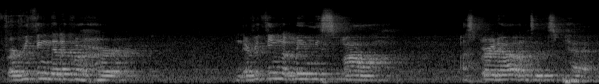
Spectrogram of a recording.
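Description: A woman's very fast, monotone, flat delivery, with strong room echo and noticeable background noise. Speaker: spoken word poet. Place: cafe.

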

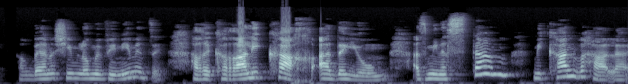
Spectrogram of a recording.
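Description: With a quiet background, a woman speaks in a calm tone at a moderate pace. Her pitch varies in an ordinary way. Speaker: holistic psychologist and sound healer hosting a show. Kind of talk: reflective monologue on personal growth. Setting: live broadcast. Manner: calm, flowing, spiritual. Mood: calm, reflective, warm. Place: studio.

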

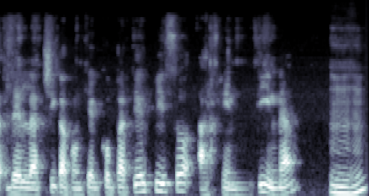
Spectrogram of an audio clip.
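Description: Speaking in an Italian accent, a man with a dark, mellow tone takes a fairly slow pace. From Italy. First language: Italian (speaking Spanish). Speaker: stand-up comedian. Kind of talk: casual chat. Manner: halting. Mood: cheerful, animated. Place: home room. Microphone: video call.

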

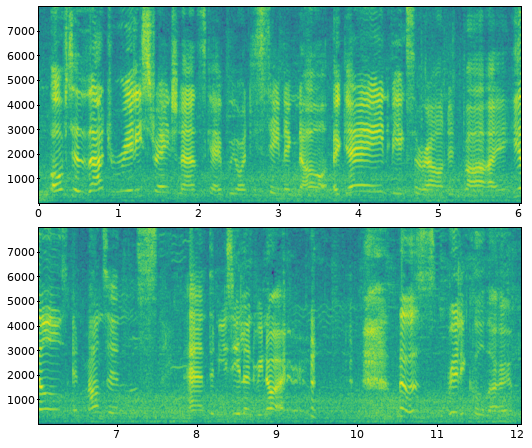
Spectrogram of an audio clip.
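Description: Speech comes at a fairly slow pace over loud background noise, with a dry sound and no echo. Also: woman. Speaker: travel vlogger. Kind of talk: casual vlog chat. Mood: cheerful, amazed. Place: car. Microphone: phone near.

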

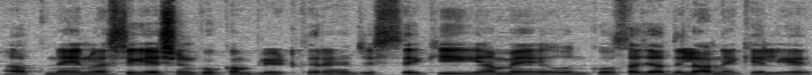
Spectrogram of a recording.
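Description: A man talks at a fairly slow pace with a medium pitch and monotone, flat intonation. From India, Kanpur, Uttar Pradesh; Uttar Pradesh, India. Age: 20s. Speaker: police officer. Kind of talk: interview. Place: office. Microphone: handheld.

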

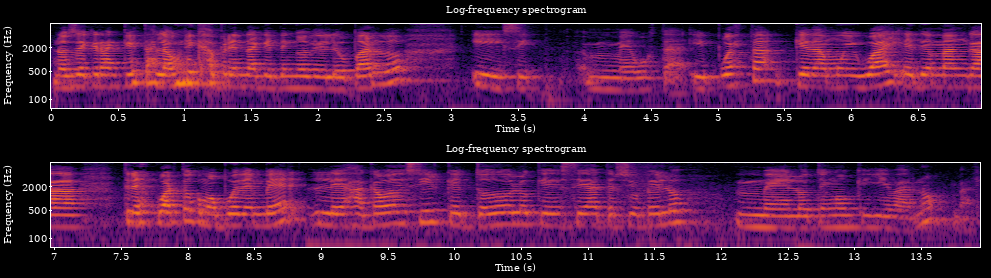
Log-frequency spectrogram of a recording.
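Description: This woman speaks at a moderate pace with a medium pitch. Her pitch varies in an ordinary way. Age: 20s. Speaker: beauty and fashion youtuber; fashion youtuber. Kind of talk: haul video monologue. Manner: animated. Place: home room. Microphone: phone near.

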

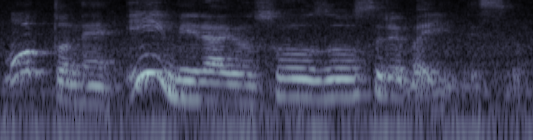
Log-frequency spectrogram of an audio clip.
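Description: This is a woman speaking. Light background noise can be heard. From Japan, Fukuoka; Japan. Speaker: psychological counselor. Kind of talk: solo talk to camera, advice monologue. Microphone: webcam.

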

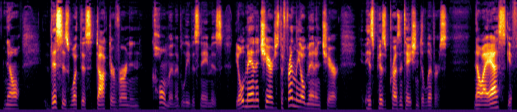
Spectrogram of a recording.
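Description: At a moderate pace, a man speaks in a dry recording with no echo and a quiet background. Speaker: channel host. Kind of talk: commentary. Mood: serious, concerned. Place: home room. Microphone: headset.

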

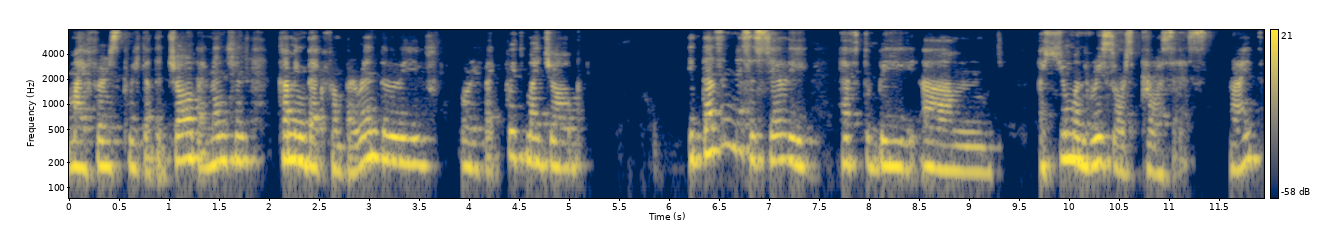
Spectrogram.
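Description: Against a quiet background, a woman speaks somewhat breathily at a fairly slow pace, with big swings in loudness and ordinary pitch variation. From Romania. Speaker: HR consultant; webinar presenter. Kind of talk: webinar presentation. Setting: video call. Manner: soft-spoken. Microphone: video call.

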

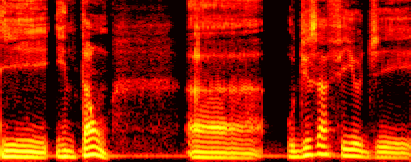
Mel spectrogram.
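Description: Intonation here is lively. The tone comes across dark and mellow. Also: man. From Brazil. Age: 60s. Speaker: Bible scholar and preacher; preacher. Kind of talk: interview. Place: studio. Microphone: studio mic.

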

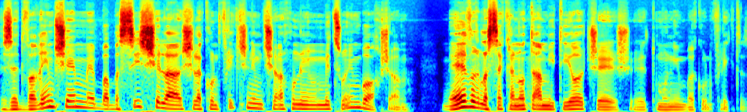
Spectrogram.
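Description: A man speaks at a fairly quick pace in a medium pitch, with very wide pitch swings. The recording is very clean with a silent background, dry and close with no echo. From Israel, Beersheba. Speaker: documentary director. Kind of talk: interview. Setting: studio.

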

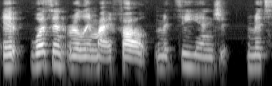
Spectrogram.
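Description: A natural voice reads aloud, its intonation fairly even. Nothing much stirs in the quiet background.

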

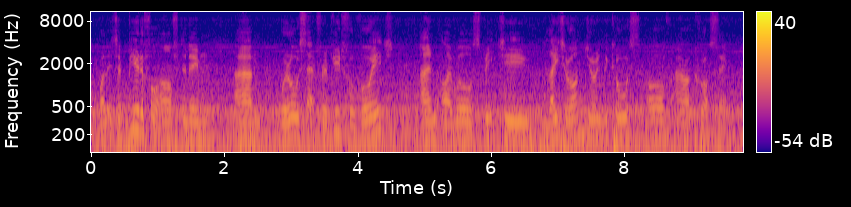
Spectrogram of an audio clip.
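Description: Recorded with a dry sound and no echo under loud background noise, a man speaks at a fairly slow pace. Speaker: travel vlogger. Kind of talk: casual vlog chat. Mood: cheerful, relaxed. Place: boat. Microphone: phone near.

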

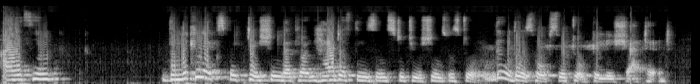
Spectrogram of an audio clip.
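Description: A woman at a moderate pace with light background noise. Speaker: interviewee. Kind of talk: interview answer. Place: home room.

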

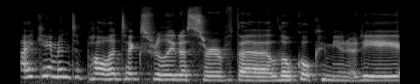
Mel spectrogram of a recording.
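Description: This is a woman speaking with a Californian accent. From California, San Francisco Bay Area. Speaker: state legislator, former teacher. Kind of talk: interview answers.

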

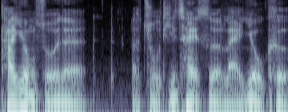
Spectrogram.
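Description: Vocal fry marks this man's voice, with lively intonation at a moderate pace. The sound is dry with no echo, over a quiet background. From Taiwan. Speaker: food critic; radio guest. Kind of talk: casual chat. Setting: studio. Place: studio.

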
